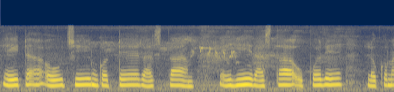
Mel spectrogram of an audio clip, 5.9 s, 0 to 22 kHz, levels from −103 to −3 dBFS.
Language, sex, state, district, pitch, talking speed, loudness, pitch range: Odia, female, Odisha, Malkangiri, 225 Hz, 90 wpm, -14 LUFS, 215-235 Hz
